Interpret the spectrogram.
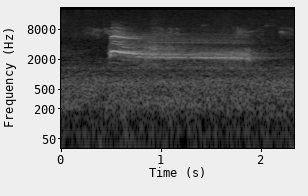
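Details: Red-tailed hawk calling loudly from a high perch after a large fox squirrel meal, Del Monte Forest, California: a harsh scream that starts sharply, then slides gently lower and trails off over about one and a half seconds.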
